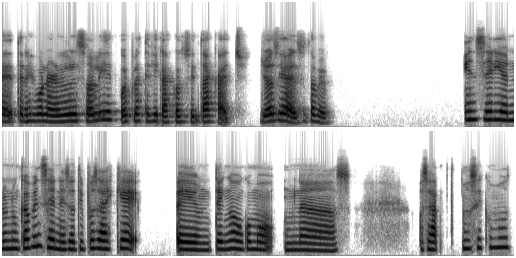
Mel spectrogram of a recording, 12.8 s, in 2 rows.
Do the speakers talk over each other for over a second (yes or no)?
no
